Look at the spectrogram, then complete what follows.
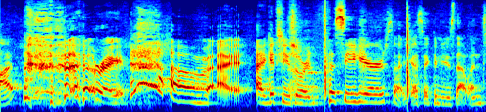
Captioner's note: laughs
